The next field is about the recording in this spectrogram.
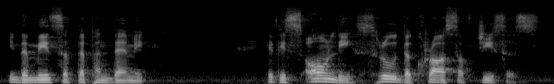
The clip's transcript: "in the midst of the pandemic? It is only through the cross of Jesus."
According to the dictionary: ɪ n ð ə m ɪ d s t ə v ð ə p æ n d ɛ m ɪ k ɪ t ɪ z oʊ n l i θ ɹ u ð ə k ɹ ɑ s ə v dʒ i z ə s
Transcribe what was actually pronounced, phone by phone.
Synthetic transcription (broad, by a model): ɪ n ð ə m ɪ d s ə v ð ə p æ n d ɛ m ɪ k ɪ t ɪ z oʊ n l i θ ɹ u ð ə k ɹ ɑ s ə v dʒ i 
